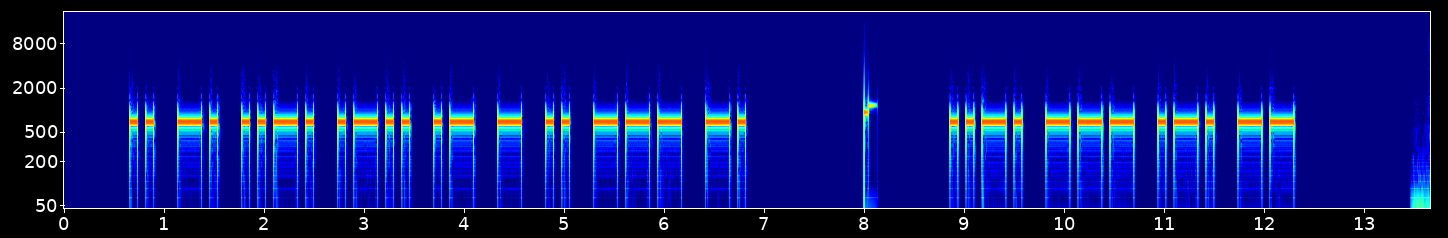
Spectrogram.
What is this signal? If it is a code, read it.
Morse code, heard as a keyed tone, about 15 wpm, 700 Hz. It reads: INFLATION FORM
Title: Sentences from Top 1100 Words - New Word Drill Alt - 15wpm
